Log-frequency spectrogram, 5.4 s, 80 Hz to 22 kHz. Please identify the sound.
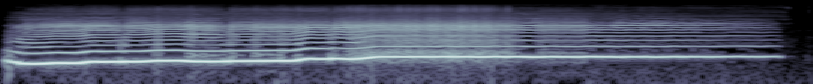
electric guitar e minor1
Imitation of electric guitar solo part in e-minor. I almost close the mouth, sing some tones and blow little air for distortion effect.
dare-19, distorted, guitar, beatbox, sing, solo, voice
